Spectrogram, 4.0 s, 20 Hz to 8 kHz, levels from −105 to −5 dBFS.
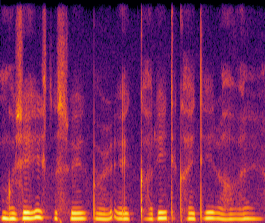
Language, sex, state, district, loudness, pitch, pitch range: Hindi, female, Arunachal Pradesh, Papum Pare, -18 LUFS, 195 Hz, 185-205 Hz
